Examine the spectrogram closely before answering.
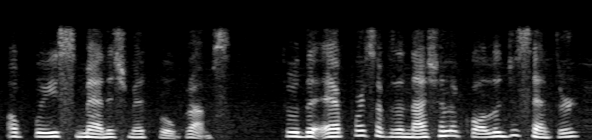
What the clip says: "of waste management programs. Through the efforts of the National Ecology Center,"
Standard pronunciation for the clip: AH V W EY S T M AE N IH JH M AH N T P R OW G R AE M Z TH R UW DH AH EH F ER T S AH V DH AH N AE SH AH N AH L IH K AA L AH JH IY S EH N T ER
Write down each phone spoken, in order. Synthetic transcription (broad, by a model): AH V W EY S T M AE N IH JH M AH N T P R OW G R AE M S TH R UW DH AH EH P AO T S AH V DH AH N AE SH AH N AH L K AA L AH JH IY S EH N T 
